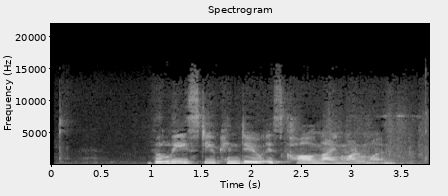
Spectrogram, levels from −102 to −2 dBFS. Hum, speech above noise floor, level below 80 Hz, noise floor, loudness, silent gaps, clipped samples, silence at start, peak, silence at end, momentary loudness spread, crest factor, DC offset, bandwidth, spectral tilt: none; 39 dB; -64 dBFS; -63 dBFS; -24 LUFS; none; under 0.1%; 0.95 s; -10 dBFS; 0 s; 10 LU; 16 dB; under 0.1%; 14.5 kHz; -5 dB/octave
